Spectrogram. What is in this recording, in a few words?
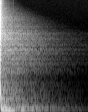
Tom F; samples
